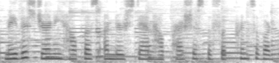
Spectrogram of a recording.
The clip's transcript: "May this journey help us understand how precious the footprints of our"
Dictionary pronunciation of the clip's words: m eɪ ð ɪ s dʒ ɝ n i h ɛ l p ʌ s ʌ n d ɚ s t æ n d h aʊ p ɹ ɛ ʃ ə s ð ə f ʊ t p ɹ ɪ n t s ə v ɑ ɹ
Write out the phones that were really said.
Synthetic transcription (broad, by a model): m eɪ ð ɪ s dʒ ɝ n i h ɛ l p ʌ s ʌ n d ɚ s t æ n d h aʊ p ɹ ɛ ʃ ə s ð ə f ʊ t p ɹ ɪ n t s ə v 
